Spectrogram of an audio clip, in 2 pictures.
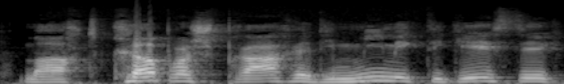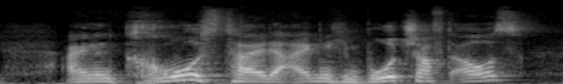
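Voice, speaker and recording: A man giving a telephone sales training talk, explaining step by step and acting out sample greetings with emphasis. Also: a little high.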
